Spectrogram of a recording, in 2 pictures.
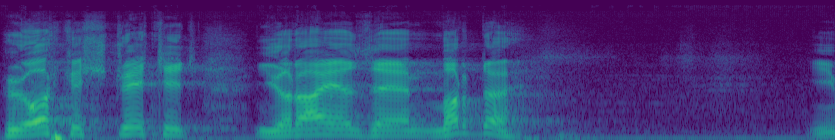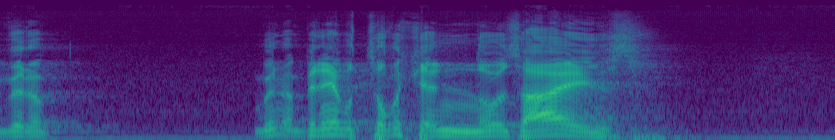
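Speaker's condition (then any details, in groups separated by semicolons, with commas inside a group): Cleft palate and cleft lip; congenital cleft palate and cleft lip, frequent childhood hospital stays at dental hospital in Edinburgh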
